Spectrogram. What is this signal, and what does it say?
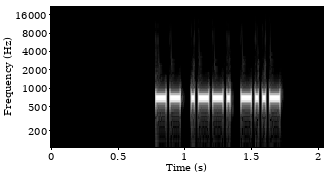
Morse code, heard as a keyed tone, about 46 wpm, 700 Hz. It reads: MPX
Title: USA Call Sign Postfixes - 3 Letters 45wpm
